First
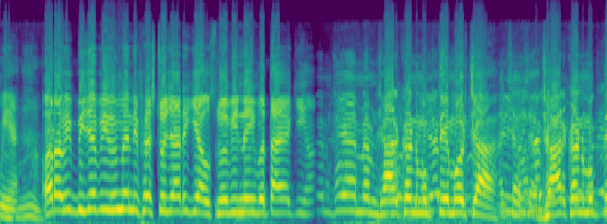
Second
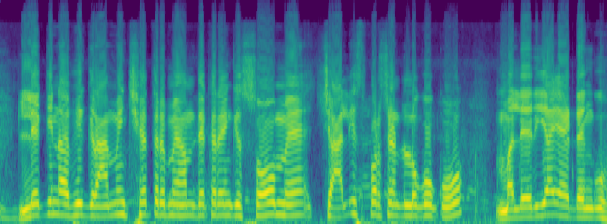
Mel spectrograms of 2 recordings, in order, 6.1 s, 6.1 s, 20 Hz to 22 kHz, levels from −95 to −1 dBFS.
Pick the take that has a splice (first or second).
first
